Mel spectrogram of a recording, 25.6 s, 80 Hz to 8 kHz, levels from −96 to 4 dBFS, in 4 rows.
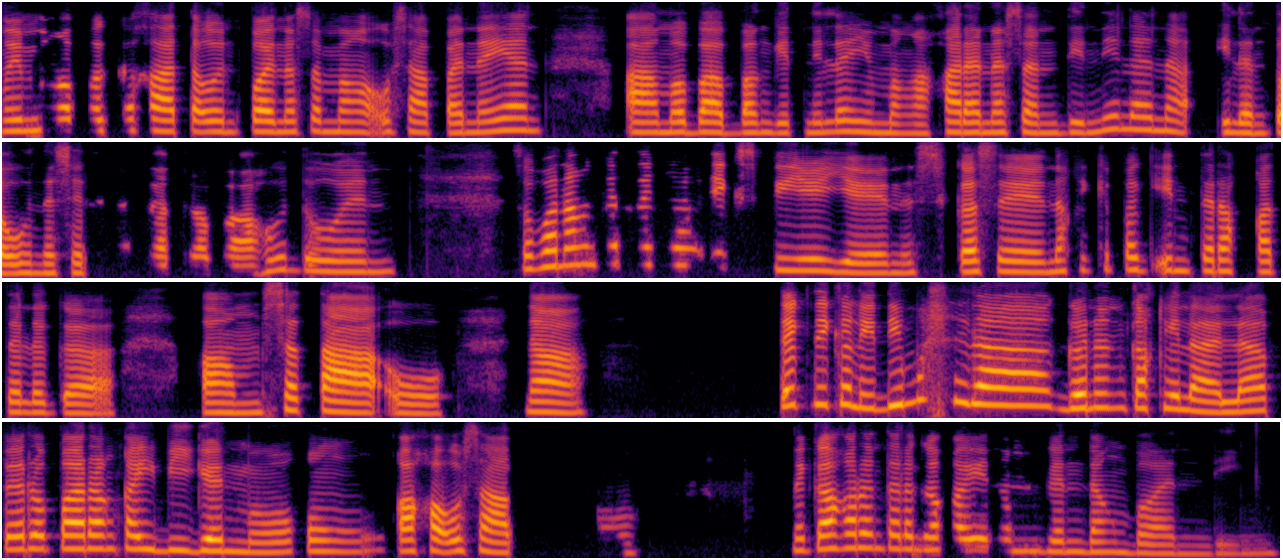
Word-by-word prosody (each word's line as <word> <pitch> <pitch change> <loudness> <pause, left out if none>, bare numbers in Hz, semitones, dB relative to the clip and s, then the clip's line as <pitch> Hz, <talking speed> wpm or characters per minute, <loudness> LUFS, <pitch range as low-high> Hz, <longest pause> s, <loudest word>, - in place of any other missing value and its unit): may 240 0 0
mga 250 0 0
pagkakataon 235 -2 -1
pa 230 -1 +5
na 220 - -3
sa 240 - -4
mga 220 -1 -4
usapan 210 -2 -4
na 215 - -2
'yan, 255 0 0 0.5
ah, 215 0 +4
mababanggit 210 -1 0
nila 215 +2 -4
yung 215 -2 -5
mga 190 -1 -6
karanasan 210 -1 -1
din 210 +2 -6
nila 275 0 -3
na 235 -3 -4 0.2
ilang 205 -2 -2
taon 190 +1 0
na - - -1
silang 205 - -8 0.2
nagtatrabaho 185 +5 -5
dun. 225 -2 -4 0.5
So, 280 - -5
parang 350 +3 +4
ang 380 - -9
ganda 385 -1 -8
niyang 360 -2 -7
experience 220 -8 -3
kasi 225 -1 +1
nakikipag-interact 240 -1 -4
ka 225 - +2
talaga, 205 -3 -2 0.4
um, 210 0 +1
sa 260 +2 +1
tao 205 -6 +5 0.4
na 215 -2 +3 1.0
technically 370 -2 +3
'di 360 - +6
mo 475 - -2
sila 365 -5 +6
ganun 300 +1 +4
kakilala, 245 -6 +2
pero 275 +1 +2
parang 285 0 +6
kaibigan 255 -4 +2
mo 215 0 -4
kung 235 +1 -6
kakausapin 235 -2 +2 0.4
mo. 190 +1 -20 0.8
Nagkakaroon 295 +3 +3
talaga 280 -2 -1
kayo 250 0 +1
ng 240 -1 -12
magandang 225 -1 -5
bonding. 185 -1 -9
230 Hz, 135 wpm, -21 LUFS, 210-265 Hz, 1.0 s, di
